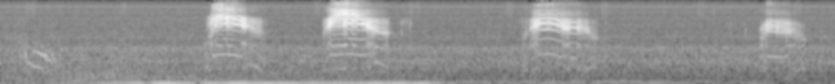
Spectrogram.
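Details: Talkative rescued tabby kitten, newly adopted, meowing in high, thin, alien-like cries: four short strained meows spaced one to two seconds apart, over a steady low hum indoors.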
